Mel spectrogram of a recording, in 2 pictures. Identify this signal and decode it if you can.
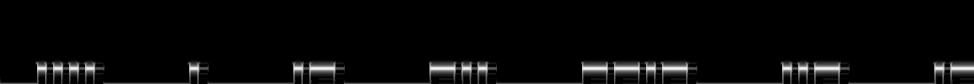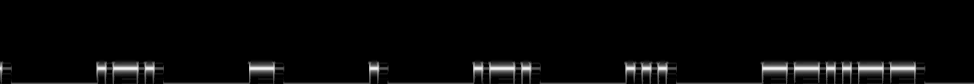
Morse code, heard as a keyed tone, about 15 wpm, spaced as for 7 wpm, 750 Hz. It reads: HEADQUARTERS,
